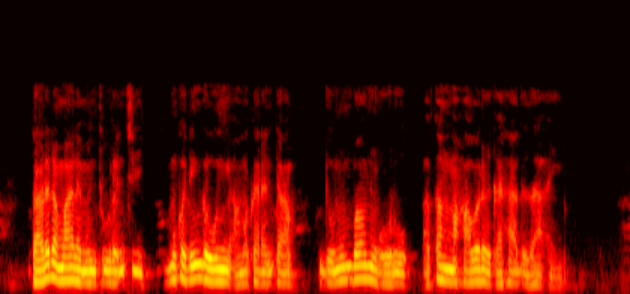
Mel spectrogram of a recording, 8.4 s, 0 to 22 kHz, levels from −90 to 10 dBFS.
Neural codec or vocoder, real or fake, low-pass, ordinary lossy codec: codec, 16 kHz, 2 kbps, FreqCodec, larger model; fake; none; none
